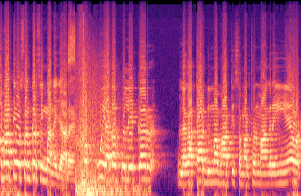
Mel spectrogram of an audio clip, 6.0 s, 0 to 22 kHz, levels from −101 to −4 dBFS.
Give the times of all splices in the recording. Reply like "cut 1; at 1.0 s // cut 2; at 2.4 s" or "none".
cut 1; at 1.5 s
